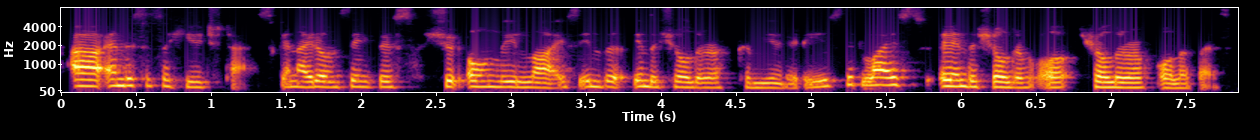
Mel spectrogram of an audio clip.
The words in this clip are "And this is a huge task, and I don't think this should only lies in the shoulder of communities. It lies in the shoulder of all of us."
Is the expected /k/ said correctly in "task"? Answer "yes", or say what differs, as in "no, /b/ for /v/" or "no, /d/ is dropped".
yes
